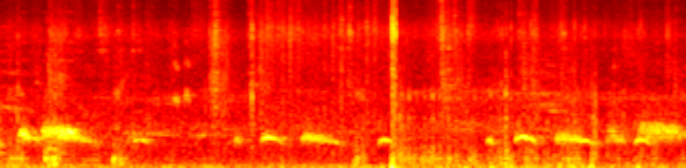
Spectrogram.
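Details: Spotted dove decoy in a round cage giving softer low coos amid clicks, knocks and background noise.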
